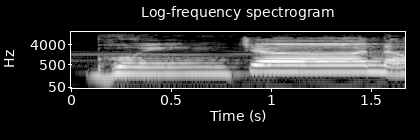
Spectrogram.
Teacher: ಭೂ ಇಲ್ಲಿ ಮಹಾಪ್ರಾಣ ಭುಂಜ ಅನುನಾಸಿಕ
